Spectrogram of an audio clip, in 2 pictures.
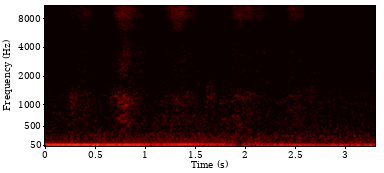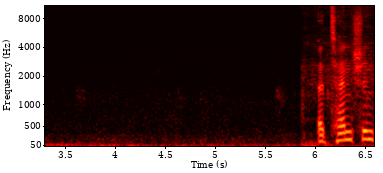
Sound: paintbrush strokes rasping continues

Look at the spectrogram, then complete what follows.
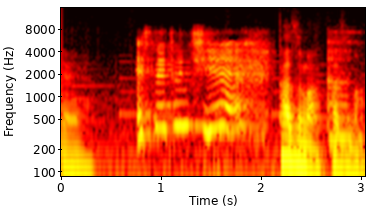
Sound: Farsi

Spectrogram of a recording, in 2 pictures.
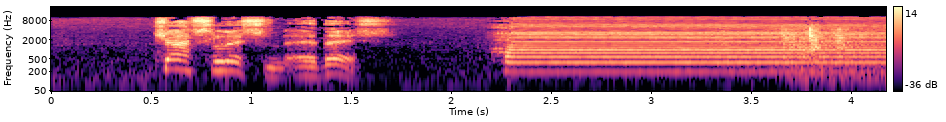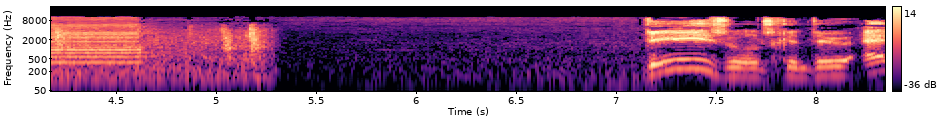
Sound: iron bert honks

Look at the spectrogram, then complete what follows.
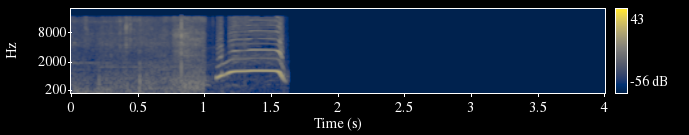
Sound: screams

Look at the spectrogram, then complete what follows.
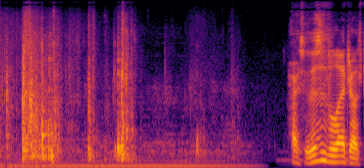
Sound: soft music; bag banging

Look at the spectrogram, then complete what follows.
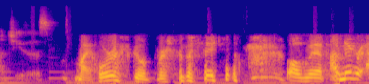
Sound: laughs

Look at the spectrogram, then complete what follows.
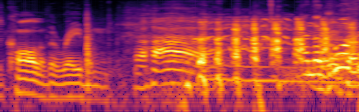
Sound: laughing

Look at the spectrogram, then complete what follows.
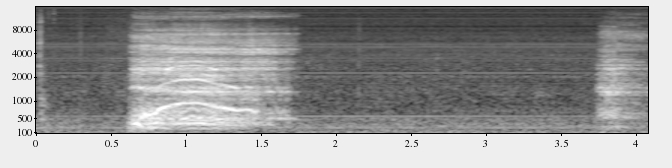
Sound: gasps painfully

